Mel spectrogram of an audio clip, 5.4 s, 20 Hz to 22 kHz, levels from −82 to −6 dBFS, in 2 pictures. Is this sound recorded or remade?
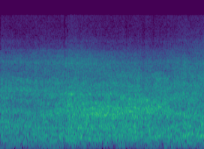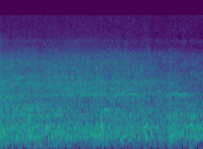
remade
